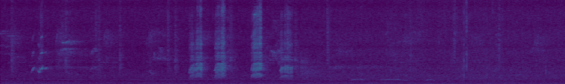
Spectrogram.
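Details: Lorikeets in trees giving a quick run of about four harsh, broadband screeching bursts, followed by faint, softer calls over a steady low rumble of background noise.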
